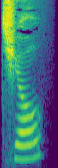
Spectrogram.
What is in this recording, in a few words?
"qiu2", Chinese; Giáo trình Hán ngữ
